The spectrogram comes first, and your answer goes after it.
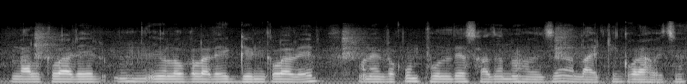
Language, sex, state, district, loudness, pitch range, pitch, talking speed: Bengali, male, West Bengal, Kolkata, -17 LUFS, 120-130 Hz, 125 Hz, 165 wpm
